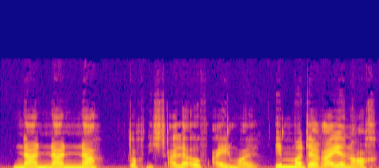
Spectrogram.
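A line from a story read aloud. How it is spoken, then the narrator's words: Croaking. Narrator (German): krächzte Jay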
